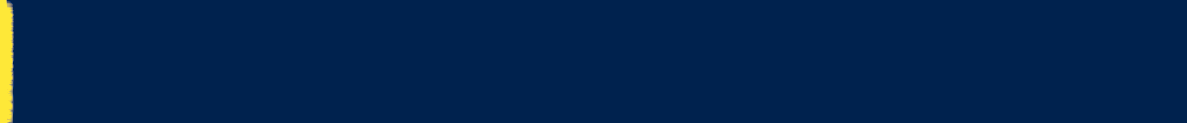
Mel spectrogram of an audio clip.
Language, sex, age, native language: Icelandic, female, 9, Icelandic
